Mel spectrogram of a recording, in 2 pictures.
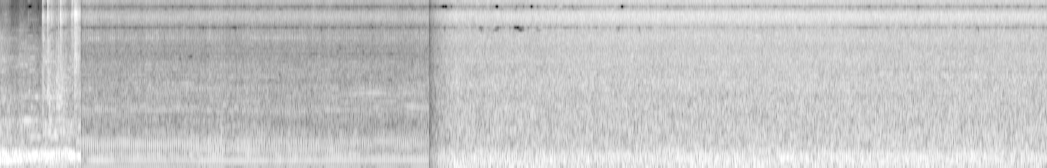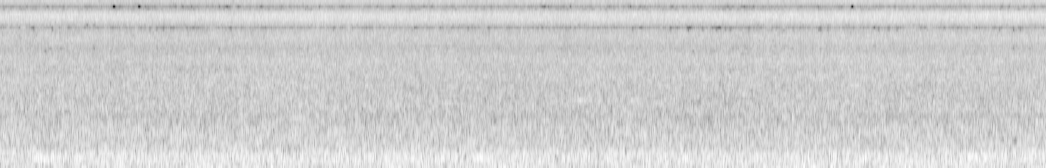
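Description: Heavy rain pouring down steadily, a dense even hiss that comes in abruptly about four seconds in and holds steady. Before it there is music and then a quieter stretch with a low steady hum.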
